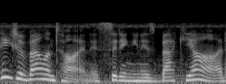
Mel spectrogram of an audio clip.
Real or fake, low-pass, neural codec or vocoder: real; 7.2 kHz; none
